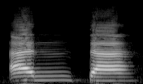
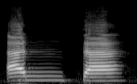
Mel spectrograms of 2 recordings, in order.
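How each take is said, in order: The two takes are said the same way.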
